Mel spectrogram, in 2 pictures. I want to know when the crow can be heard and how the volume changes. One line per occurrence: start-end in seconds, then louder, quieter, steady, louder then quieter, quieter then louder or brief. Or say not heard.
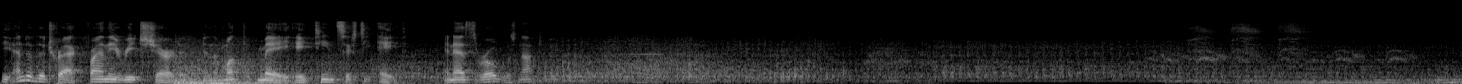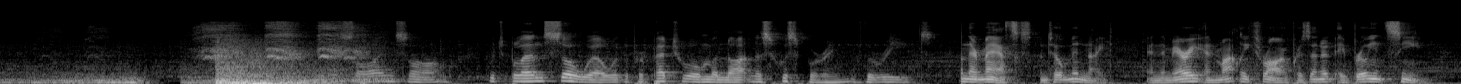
11.4-18.7 louder.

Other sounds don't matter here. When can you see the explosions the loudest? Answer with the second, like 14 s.
17 s.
